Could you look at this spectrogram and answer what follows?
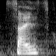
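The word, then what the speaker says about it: science: for example guys Saint साइंस और सीन में एस के बाद सी आया हुआ है तो सी साइलेंट है गाइस ऐसे ही ब्लैक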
